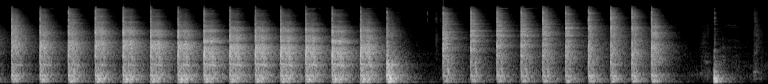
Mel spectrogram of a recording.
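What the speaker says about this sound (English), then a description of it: "what I'll do is I'll lightly tap it with a hammer." A hammer taps metal on a Murray MST-205 transaxle during removal, a quick, even run of sharp nearby strikes, a brief pause, then another steady burst and one last lone hit.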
